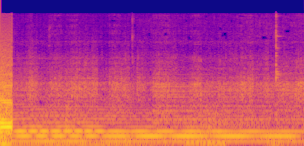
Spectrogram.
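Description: The song cuts off abruptly right at the start, leaving a guitar chord ringing on in steady, sustained notes that slowly fade. The lowest note drops out shortly before the end.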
